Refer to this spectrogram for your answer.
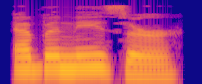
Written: ebenezer

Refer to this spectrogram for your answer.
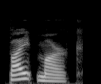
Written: bite-mark

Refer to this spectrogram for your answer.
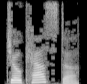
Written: jocasta

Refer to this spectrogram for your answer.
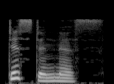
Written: distantness

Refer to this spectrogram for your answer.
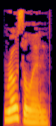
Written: rosalind

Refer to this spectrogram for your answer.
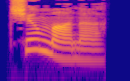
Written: chu'mana

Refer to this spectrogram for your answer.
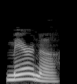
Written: merna

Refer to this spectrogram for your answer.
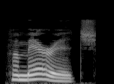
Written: hemaraj

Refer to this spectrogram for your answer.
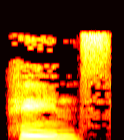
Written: haynes

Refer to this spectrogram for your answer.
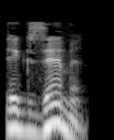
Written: examine

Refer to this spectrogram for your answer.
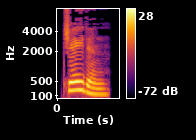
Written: jayden

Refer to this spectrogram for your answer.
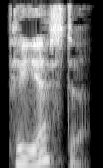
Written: fiesta

